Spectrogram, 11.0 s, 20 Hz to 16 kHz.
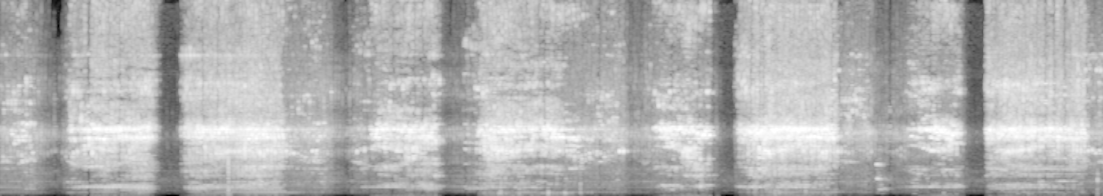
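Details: Wood lathe turning a 4-inch sphere blank; rough rasping cuts in bursts with gaps as the gouge skips over flats; tool chatter because the blank is still out of round.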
